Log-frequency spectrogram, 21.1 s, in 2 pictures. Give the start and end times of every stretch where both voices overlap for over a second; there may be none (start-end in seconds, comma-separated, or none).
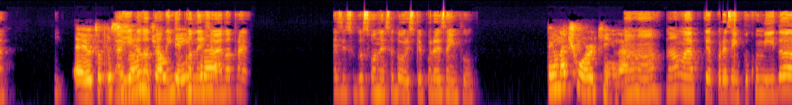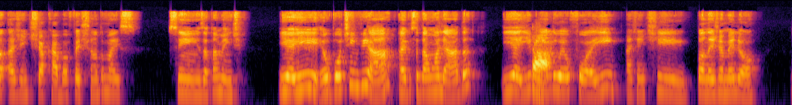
1.5-3.0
